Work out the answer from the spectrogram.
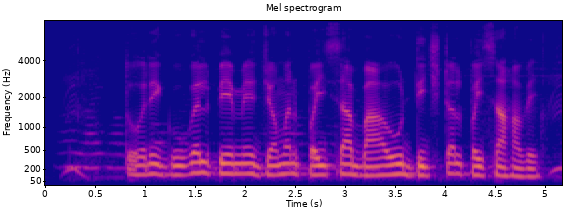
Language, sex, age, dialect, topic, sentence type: Bhojpuri, male, 18-24, Northern, banking, statement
